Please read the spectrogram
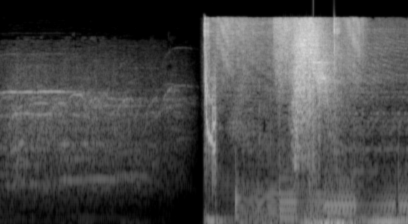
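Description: The live band's sustained closing notes fade away to silence, then about halfway through a loud electronic logo sting begins: a whoosh followed by heavy deep bass and a short run of synthesized notes.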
